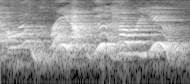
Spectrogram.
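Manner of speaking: mock-chirpy, high-pitched polite reply; put-on cheery. Answering how we're doing while hiding troubles, put-on cheery. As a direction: lift it high in a fake everything's-great voice.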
